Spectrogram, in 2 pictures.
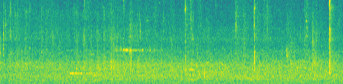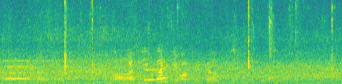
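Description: A steady hum of city traffic and crowd noise fills the outdoor air.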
